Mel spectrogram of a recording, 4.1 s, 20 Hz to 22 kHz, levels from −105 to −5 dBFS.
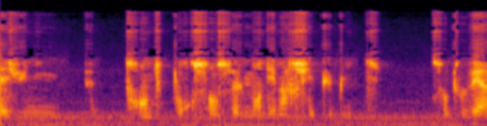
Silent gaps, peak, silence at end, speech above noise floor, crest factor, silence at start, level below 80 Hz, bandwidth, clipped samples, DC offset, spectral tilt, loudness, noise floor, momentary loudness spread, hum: none; 0 dBFS; 0 s; 24 dB; 20 dB; 0 s; -54 dBFS; 16 kHz; under 0.1%; under 0.1%; 0.5 dB/octave; -18 LUFS; -42 dBFS; 13 LU; none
